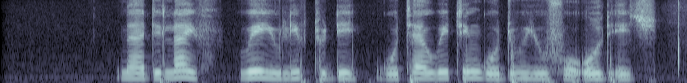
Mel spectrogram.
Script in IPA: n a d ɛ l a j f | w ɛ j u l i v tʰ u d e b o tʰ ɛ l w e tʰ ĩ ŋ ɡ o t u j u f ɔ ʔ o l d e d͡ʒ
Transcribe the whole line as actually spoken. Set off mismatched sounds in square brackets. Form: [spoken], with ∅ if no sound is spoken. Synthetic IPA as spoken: n a d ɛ l a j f | w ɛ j u l i v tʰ u d e [ɡ] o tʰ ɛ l w e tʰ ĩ ŋ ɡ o [d] u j u f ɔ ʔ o l d e d͡ʒ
